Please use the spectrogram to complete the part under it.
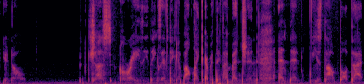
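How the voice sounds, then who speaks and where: A woman whispering true crime stories for ASMR, with casual, rambling asides in a breathy, unvoiced voice. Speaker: ASMR host.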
